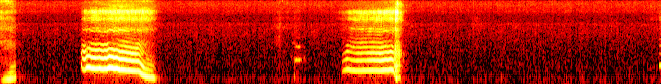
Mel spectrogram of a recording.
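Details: Sleeping, dreaming female house cat snores: two long, voiced, nasal tones with bright harmonics, the first sagging downward at its end, spaced about three seconds apart amid near silence.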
